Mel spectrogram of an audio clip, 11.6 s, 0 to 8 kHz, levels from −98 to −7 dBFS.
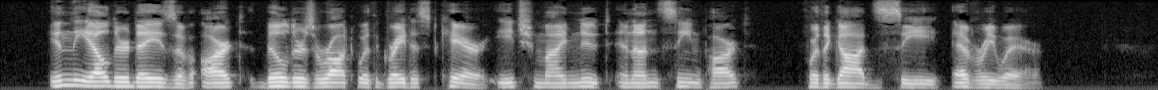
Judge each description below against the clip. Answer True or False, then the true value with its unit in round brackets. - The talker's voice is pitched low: True (125 Hz)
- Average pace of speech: False (110 wpm)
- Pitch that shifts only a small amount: True (2.0 semitones)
